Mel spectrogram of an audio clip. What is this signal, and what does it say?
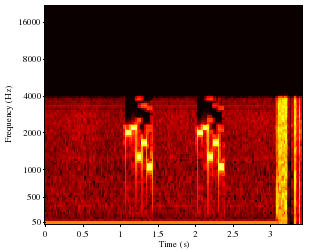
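Five-tone selective call (ZVEI), heard as quick runs of five tones, tones of about 70 ms. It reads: 89361 89361
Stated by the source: ZVEI five-tone call 89356 received by SDR.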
